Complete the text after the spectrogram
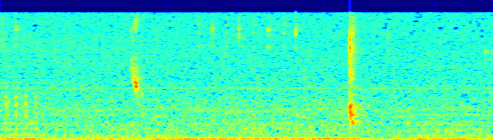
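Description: Building pieces snap into place with sharp clacks.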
